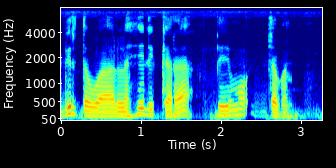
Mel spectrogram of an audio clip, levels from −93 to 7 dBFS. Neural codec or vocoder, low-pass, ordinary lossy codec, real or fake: none; 7.2 kHz; none; real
